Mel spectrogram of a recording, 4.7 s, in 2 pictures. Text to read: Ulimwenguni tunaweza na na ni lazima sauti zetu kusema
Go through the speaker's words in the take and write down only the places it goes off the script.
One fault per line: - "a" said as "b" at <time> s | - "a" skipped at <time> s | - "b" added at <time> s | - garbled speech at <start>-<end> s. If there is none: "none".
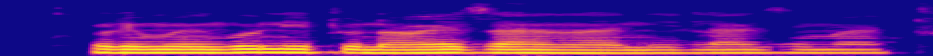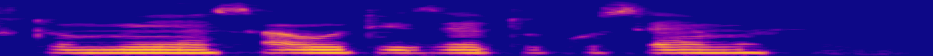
- "na" skipped at 1.6 s
- "tutumie" added at 2.2 s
